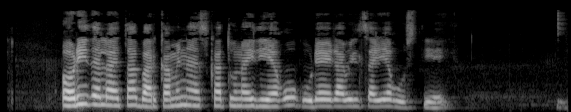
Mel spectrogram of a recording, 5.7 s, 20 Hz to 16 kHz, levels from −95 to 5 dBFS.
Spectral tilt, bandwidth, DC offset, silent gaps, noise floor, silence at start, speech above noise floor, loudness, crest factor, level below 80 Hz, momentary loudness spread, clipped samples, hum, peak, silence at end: -4 dB/octave; 11 kHz; under 0.1%; none; -72 dBFS; 0.65 s; 47 dB; -26 LUFS; 20 dB; -84 dBFS; 13 LU; under 0.1%; none; -6 dBFS; 1.25 s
